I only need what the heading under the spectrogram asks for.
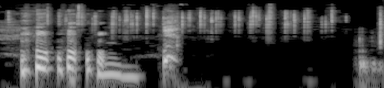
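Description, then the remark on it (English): After a brief voice, two new six-sided dice clatter and tumble across a hard surface in a quick run of sharp little clicks, fairly quiet, before settling with both showing four. “Two new dice. Enter the fray.”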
